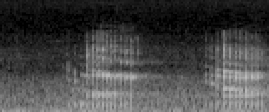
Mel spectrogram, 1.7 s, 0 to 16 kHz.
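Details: Fallow deer during the October rut in the Amsterdam Water Supply Dunes, Netherlands, recorded up close on 18 October 2021: two short, hoarse, belching groans about 0.8 seconds apart over a faint background hiss.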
